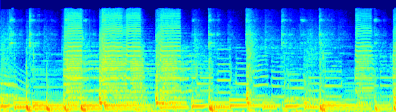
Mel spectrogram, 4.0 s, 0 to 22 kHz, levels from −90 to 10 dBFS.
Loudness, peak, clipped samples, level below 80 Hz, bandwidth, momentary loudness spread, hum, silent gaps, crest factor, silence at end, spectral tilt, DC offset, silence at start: -21 LUFS; -2 dBFS; under 0.1%; -30 dBFS; 17 kHz; 7 LU; none; none; 18 dB; 0 s; -4.5 dB/octave; under 0.1%; 0 s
